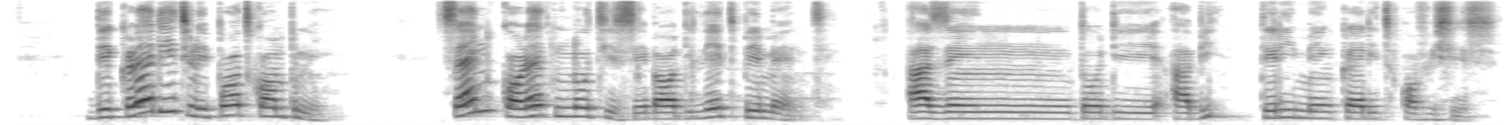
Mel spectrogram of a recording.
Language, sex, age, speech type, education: Nigerian Pidgin, male, 15-29, spontaneous, tertiary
